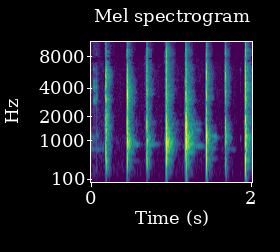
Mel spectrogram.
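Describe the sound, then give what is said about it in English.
Hands clapping eight times in a steady, even rhythm, each clap a sharp, bright burst with a quick decay. No voices accompany the claps. “I applaud y'all.”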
